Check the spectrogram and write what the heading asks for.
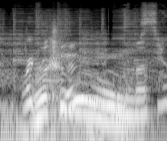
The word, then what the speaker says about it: Recoome: Recoome. Rhymes with doom.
